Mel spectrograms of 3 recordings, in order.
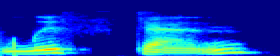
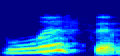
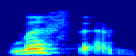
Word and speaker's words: listen: glue to the phones note the um silent letters right it's not listen it's listen we pronounce it listen right you've got Island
